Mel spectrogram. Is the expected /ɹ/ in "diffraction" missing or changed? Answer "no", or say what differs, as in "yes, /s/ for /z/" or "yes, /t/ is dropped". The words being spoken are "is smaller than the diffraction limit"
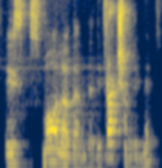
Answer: yes, /ɹ/ is dropped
